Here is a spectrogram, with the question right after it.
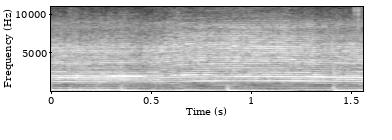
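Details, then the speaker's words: Oscillating cast saw on high setting cutting a fiberglass cast, starting at the first web space with down-and-up passes, then radial side of wrist: steady high-pitched motor whine with brief dips as the blade moves. "showing this video in real time and with the annoying noise so you can get an idea of how long this takes"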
